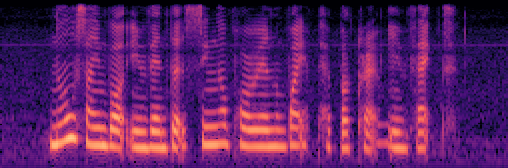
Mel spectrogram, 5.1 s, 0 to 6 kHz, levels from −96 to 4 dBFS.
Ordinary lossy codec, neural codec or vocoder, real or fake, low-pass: none; none; real; 5.4 kHz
